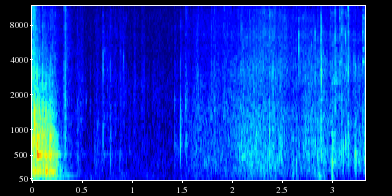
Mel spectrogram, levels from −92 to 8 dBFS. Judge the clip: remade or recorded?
recorded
